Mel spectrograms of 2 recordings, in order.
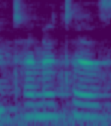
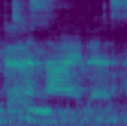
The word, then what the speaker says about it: tinnitus: you say the other well there's no really right or wrong way to say it some individuals say tenus some say tentis I found most of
